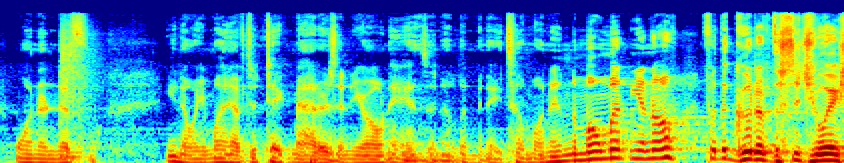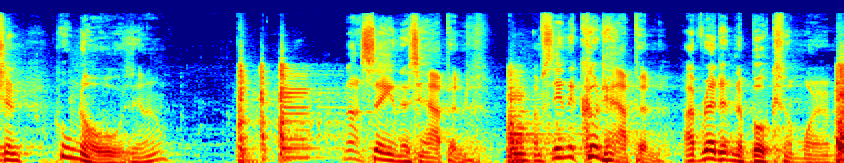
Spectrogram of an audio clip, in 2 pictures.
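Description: A man talks at a very fast pace, his pitch swinging very widely and his loudness jumping in big swings. Music plays in the background. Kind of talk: between-song stage banter. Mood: joking, playful. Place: stage. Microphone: studio mic.

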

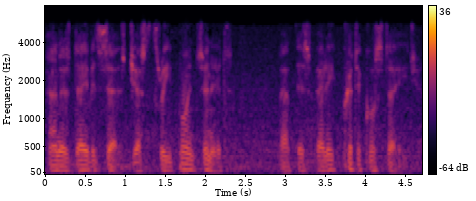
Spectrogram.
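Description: This man talks at a moderate pace in a very deep, low voice with vocal fry and fairly even intonation. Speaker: snooker commentator. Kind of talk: sports commentary. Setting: broadcast archive, early 1980s. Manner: soft-spoken.

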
